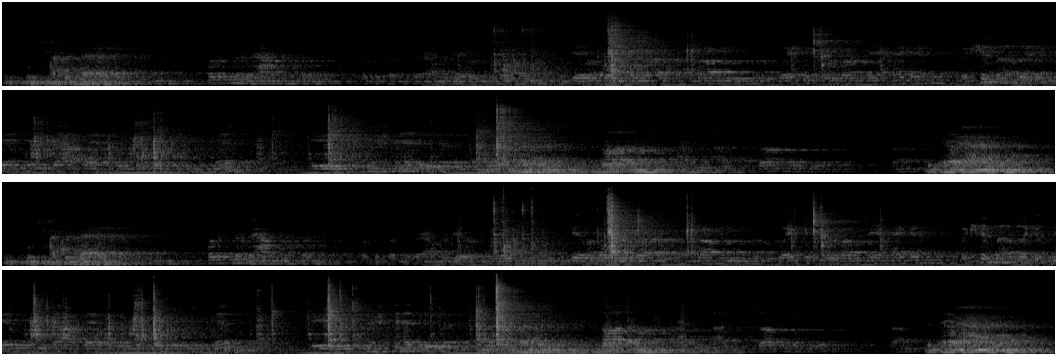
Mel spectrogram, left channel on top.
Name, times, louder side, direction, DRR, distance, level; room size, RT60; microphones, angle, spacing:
voice 1, 0.0-1.1 15.3-16.1 16.4-17.6 19.8-20.7, equal, 30° right, -4 dB, 5.8 m, -43 dB
voice 2, 2.0-3.2 3.6-12.9 13.6-16.0 16.5-16.9 17.3-18.8 19.4-20.1, right 1 dB, 85° right, 2 dB, 5.8 m, -50 dB
sound 1, 4.2-17.4, right 5 dB, 55° right, 1.7 m, -47 dB
27.5 x 21.0 x 9.9 m, 2.7 s
head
